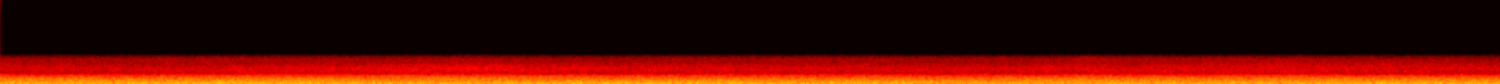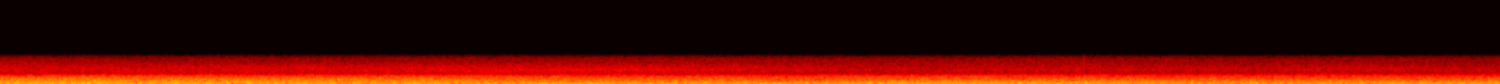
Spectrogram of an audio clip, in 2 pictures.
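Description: Ocean surf and wind on the microphone: a loud, steady noise with no distinct events.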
